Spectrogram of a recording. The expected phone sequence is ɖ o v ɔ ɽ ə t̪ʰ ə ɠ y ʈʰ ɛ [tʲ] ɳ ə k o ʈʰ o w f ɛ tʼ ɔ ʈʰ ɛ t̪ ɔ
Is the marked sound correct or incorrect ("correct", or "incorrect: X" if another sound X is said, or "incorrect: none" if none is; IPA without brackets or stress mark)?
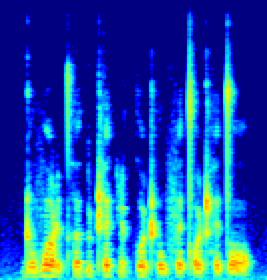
incorrect: k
